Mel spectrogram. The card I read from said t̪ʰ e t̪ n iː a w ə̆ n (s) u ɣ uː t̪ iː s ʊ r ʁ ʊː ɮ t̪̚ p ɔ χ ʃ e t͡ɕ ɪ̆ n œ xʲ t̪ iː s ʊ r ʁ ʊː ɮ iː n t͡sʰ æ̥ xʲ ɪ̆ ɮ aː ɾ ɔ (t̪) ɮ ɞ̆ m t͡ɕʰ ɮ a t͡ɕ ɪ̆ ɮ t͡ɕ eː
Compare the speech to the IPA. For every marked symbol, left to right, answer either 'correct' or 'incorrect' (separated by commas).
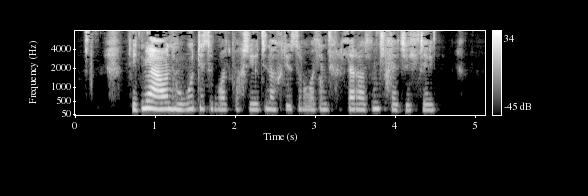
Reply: incorrect, incorrect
